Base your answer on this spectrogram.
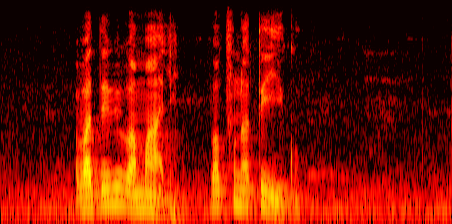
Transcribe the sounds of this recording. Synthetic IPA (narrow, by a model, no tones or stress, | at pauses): βateβiβamali | βap̪fʰunatiːkɔ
